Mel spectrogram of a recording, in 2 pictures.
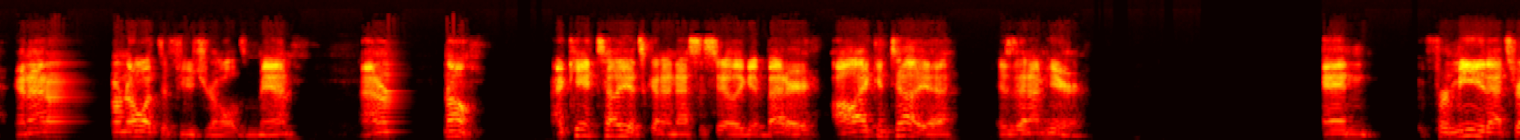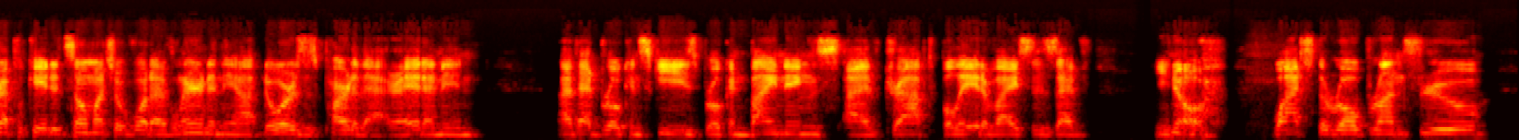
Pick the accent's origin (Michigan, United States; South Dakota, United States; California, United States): South Dakota, United States; The last two after that will be Bosnia and then South Dakota, because I grew up in South Dakota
